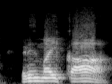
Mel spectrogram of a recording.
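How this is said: The stress falls on the word car. "तो वहां कार पे जोर लग रहा है"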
